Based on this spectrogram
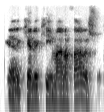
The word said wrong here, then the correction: Anifowoshe: I can't pronounce it. Anifowoshe. – Yes. Anifowoshe.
